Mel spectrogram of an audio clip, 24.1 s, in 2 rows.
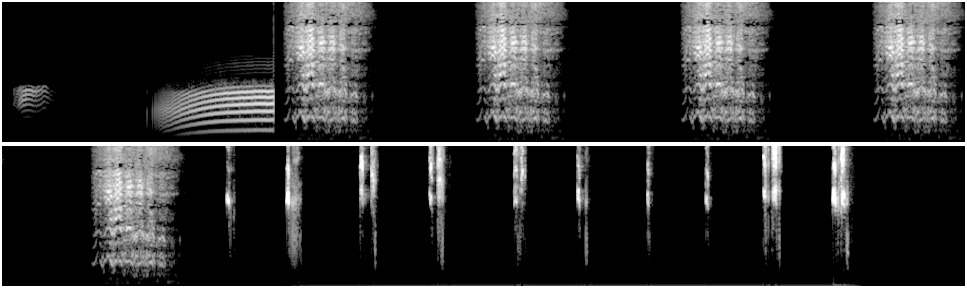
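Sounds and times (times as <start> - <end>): horse neighing: 1.8 - 4.4, 13.3 - 14.1.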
